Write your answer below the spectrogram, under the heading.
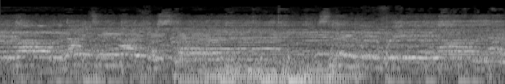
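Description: Rock music with a singing voice, a steady full-band song.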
